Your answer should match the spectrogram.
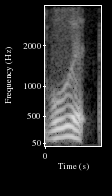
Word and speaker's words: Wood: You say your last name is Woods. – Wood. W-O-O-D. No S.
